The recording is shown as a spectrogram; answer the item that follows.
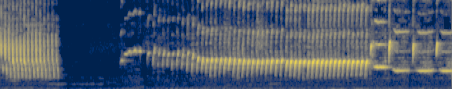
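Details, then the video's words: Canary singing to train young birds. A short buzzy burst is followed by a pause, then a steady, level rolling trill that ends in a few sharp repeated chips. "PANCINGAN BURUNG KENARI GACOR BUAT PAUD BERMENTAL TINGGI"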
